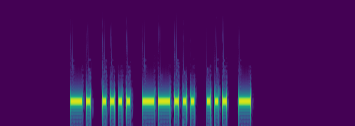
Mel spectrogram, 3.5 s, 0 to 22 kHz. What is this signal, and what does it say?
Morse code, heard as a keyed tone, about 30 wpm, 700 Hz. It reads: NH7ST
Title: USA Call Signs - 5 Characters - Repeated 3x - 30wpm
